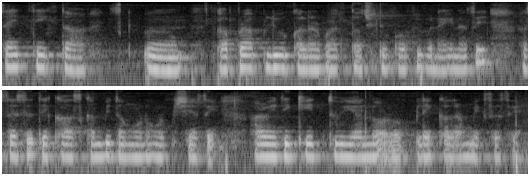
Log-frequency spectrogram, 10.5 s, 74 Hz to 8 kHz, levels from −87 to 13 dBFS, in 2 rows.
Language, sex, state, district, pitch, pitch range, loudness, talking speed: Nagamese, female, Nagaland, Dimapur, 195 Hz, 195-205 Hz, -19 LUFS, 190 wpm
